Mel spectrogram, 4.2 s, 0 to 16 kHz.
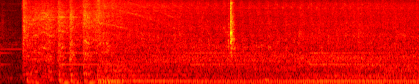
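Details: Dodge Charger 5.7 Hemi, over 20k idle hours, oil changes neglected, metal found in oil; right after start a lumpy uneven idle with tick and random misfire (P0300–P0308) from failed cylinder 2 lifter and worn camshaft; coil swap changed nothing.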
